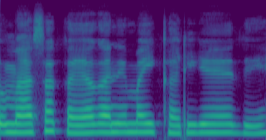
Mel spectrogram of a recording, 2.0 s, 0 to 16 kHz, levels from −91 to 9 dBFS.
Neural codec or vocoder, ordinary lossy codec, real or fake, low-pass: autoencoder, 48 kHz, 32 numbers a frame, DAC-VAE, trained on Japanese speech; none; fake; 14.4 kHz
